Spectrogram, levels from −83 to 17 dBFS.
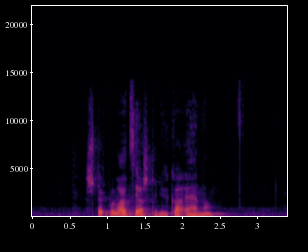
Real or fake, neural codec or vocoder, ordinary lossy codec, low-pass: fake; codec, 32 kHz, 1.9 kbps, SNAC; none; 14.4 kHz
